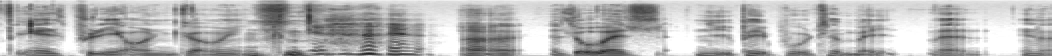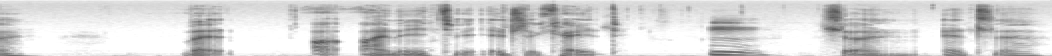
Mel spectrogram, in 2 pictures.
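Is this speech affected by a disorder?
Yes: cerebral palsy; cerebral palsy from birth, born two months premature, died twice at birth, lifelong wheelchair user.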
